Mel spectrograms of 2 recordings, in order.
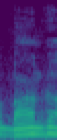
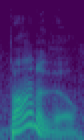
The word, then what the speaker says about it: Bonneville: bonneville yeah bonneville bonneville bonville i don't know how to pronounce it it's bonneville yeah camp bonneville which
